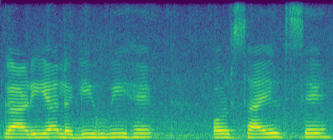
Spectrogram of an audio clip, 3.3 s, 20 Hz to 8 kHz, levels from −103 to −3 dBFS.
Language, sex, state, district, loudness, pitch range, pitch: Hindi, female, Punjab, Fazilka, -13 LUFS, 200-215 Hz, 205 Hz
